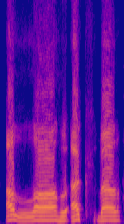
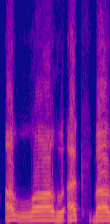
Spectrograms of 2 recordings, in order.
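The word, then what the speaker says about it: الله أكبر: আকবার এখানে ওয়াকফ করলে আল্লাহু আকবার বেশিরভাগ আমরা এখানে ভুল করি নামাজের মধ্যে যখন পড়ি আল্লাহু আকবার হুয়া চলে ওয়াও চলে আসে এখানে আল্লাহু আকবার দুই জায়গায় হামজা দুই জায়গায় হামজার পরিপূর্ণ উচ্চারণ হতে হবে আল্লাহু আকবার আল্লাহু আকবার এভাবে করে এরপর রবা রব বা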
